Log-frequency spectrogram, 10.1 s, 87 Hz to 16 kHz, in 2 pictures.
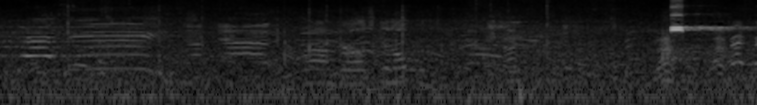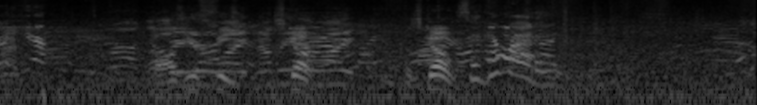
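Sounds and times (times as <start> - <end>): referee's whistle blast: 4.4 - 5.2.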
